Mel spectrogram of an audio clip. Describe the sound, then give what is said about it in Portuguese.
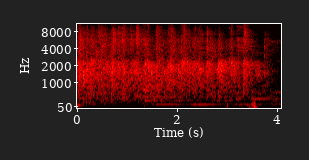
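An audience applauds God together, a dense, steady wash of many hands clapping at a constant loudness for about four seconds, with a faint low sustained tone running underneath. “Uma salva de palmas para o nosso Deus.”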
